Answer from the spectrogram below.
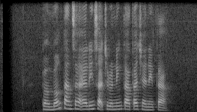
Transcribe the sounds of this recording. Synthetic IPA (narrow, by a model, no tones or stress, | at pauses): b̥a̤mbaŋt̪ansahɛlɪnsaʔd̥ʒ̥ɾonɪŋt̪at̪ad̥ʒ̥a̤net̪a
